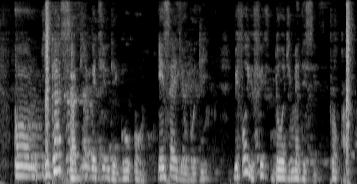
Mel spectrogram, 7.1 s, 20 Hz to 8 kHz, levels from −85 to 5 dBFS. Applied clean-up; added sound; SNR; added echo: classical method WPE with log-MMSE.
